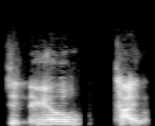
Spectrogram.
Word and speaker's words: Jenelle Tyler: Jenelle Tyler.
